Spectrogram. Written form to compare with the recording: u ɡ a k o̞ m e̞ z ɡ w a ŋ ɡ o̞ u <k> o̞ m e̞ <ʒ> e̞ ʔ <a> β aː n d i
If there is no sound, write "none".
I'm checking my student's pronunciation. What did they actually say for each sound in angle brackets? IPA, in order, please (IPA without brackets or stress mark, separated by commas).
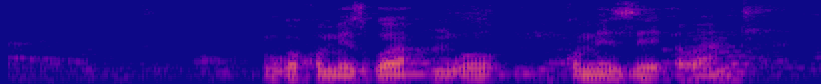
k, z, a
